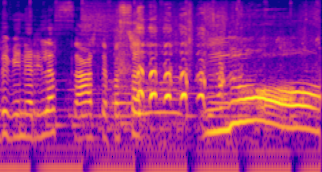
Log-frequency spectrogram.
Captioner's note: laughing out loud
